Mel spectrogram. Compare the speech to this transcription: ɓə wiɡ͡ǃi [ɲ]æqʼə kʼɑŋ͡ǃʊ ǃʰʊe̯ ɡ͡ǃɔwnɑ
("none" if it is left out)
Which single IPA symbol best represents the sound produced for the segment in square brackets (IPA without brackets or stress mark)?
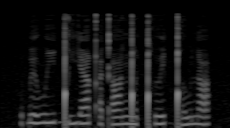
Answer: j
